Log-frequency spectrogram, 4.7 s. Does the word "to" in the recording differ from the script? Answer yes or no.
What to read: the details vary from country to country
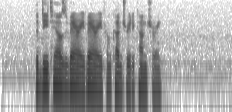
no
